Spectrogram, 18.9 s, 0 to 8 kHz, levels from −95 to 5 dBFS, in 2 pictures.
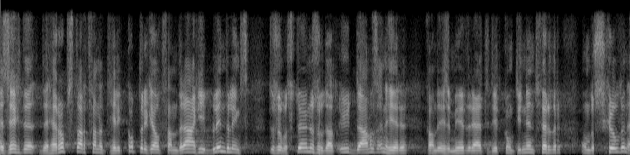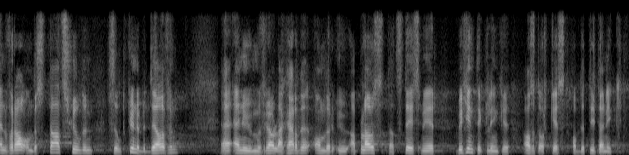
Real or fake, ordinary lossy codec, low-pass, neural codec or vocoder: fake; none; 7.2 kHz; codec, 16 kHz, 6 kbps, DAC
